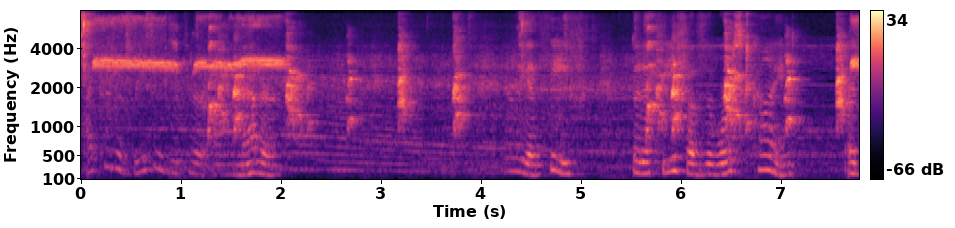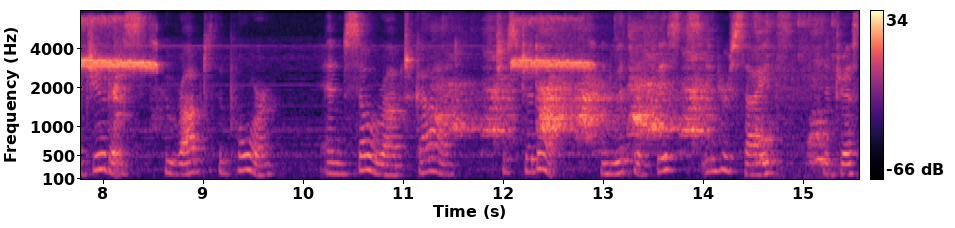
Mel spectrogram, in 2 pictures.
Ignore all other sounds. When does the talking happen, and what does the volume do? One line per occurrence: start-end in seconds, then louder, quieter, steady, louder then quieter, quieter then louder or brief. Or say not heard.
0.1-2.0 brief
4.2-15.5 steady.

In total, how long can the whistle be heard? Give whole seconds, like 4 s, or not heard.
4 s.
